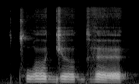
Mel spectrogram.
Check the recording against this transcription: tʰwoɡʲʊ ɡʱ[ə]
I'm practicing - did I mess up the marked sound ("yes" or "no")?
no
